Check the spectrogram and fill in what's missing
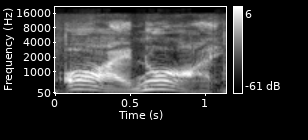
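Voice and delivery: soft, drawn-out mock Australian "Oi, noi"; overdone Australian accent. Shown as a demonstration. Comedian shows listeners what not to do, laboured Australian accent. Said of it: "it's not like you have to say".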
